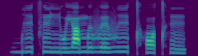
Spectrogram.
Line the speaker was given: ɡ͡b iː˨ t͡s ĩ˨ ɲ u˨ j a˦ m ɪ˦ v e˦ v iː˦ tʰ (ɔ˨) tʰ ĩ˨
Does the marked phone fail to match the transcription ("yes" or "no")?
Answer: no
